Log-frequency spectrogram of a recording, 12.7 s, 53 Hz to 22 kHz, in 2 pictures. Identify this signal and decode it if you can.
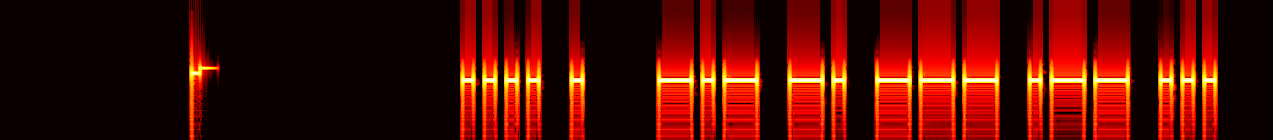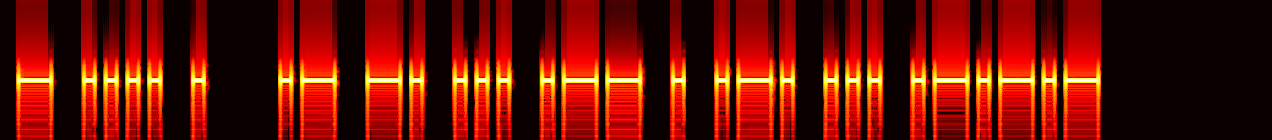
Morse code, heard as a keyed tone, about 22 wpm, 700 Hz. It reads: HE KNOWS THE ANSWERS.
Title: Additional Easy Phrases 22wpm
